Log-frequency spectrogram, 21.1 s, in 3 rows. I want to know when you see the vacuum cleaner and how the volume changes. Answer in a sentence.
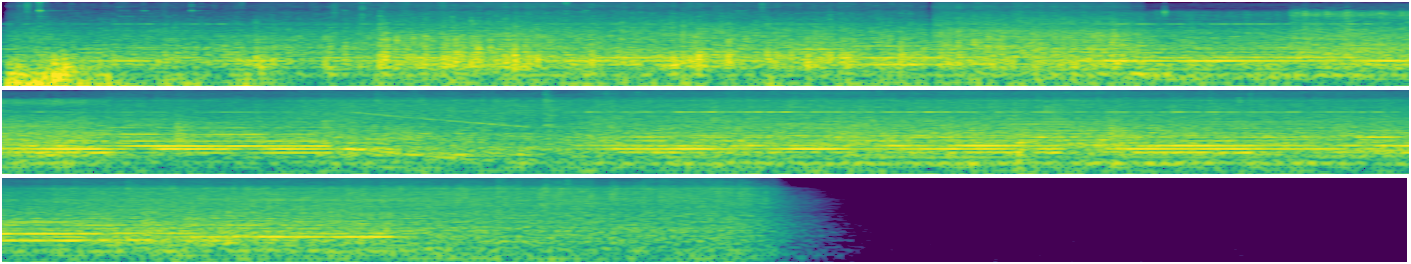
The vacuum cleaner can be heard from 0.0 to 16.1 s, getting louder.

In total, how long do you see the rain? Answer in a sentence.
The rain can be heard for 18 seconds in total.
